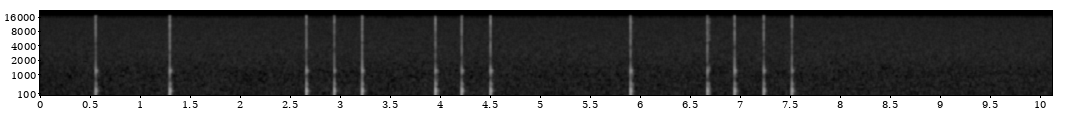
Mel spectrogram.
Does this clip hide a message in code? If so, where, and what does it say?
Yes: tap code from 0.6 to 7.6 s, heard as taps on a table, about 4 knocks a second. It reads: AND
